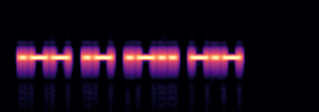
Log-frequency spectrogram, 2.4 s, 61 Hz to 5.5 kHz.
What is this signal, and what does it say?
Morse code, heard as a keyed tone, about 30 wpm, 550 Hz. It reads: WALK
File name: Ultimate Word List / 30WPM Ultimate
